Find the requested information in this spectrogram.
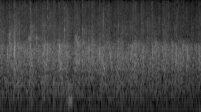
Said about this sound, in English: Let's give them a hand. They've been tremendous.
